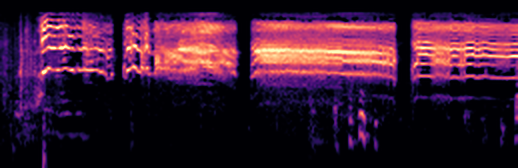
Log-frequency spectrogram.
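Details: Rabbit at a ranch screaming after being picked up: loud, shrill, sustained harmonic screams in four bursts of about one second each, separated by brief silent gaps, with clicks at the start.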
